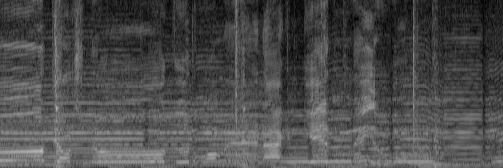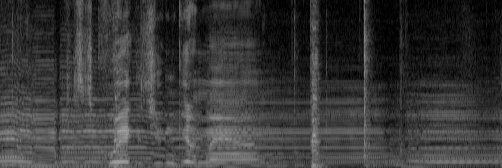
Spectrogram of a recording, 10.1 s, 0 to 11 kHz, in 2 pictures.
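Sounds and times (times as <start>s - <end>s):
acoustic guitar: 0.0s - 10.0s
bowed fiddle: 0.0s - 10.0s
plucked upright bass: 0.0s - 10.0s.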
